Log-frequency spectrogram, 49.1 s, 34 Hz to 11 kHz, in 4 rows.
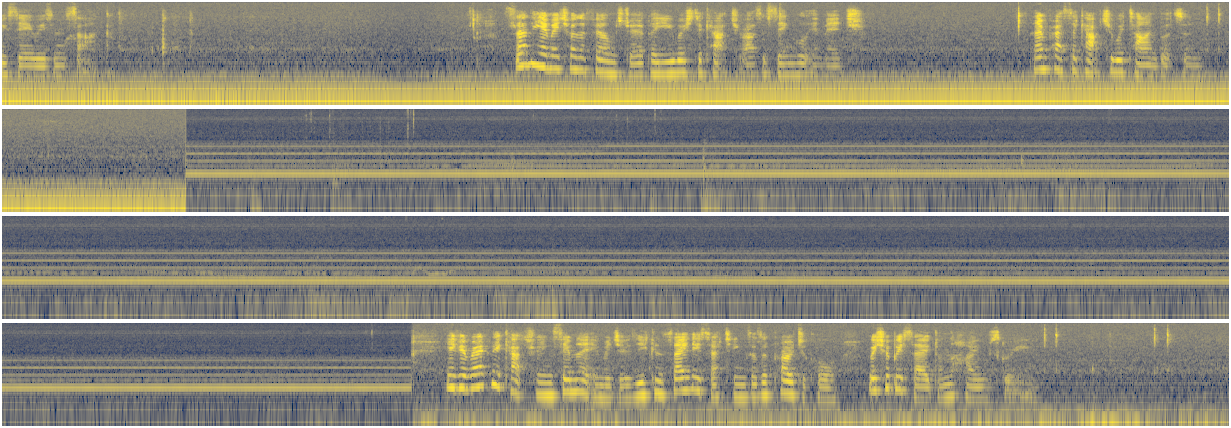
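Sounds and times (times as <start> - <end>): steady multi-tone hum: 0.0 - 49.0
faint click: 12.0 - 12.3, 47.2 - 48.6.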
